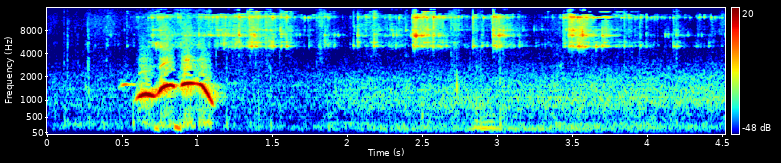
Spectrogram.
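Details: Boerboel puppies Ironman and Indiana, 52 days old, at a kennel in Kiev, Ukraine: one gives a short, loud, tonal whine that rises then wavers and drops over half a second, followed by faint rustling and soft hiss.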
